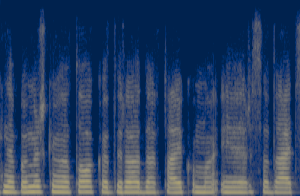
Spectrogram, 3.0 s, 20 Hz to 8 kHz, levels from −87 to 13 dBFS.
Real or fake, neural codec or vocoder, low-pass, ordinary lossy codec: fake; codec, 16 kHz, 16 kbps, FreqCodec, larger model; 7.2 kHz; Opus, 16 kbps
